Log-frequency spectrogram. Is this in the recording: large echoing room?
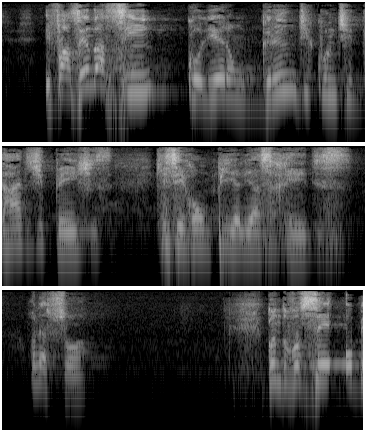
yes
